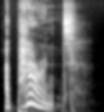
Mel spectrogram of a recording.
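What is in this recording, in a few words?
"apparent" British English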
